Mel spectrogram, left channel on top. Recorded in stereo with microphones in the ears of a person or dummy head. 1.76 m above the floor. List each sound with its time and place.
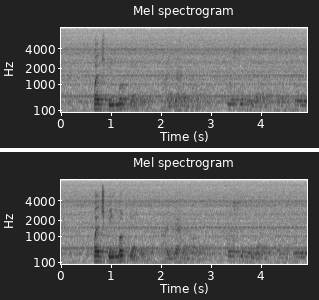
0.7 s a man speaking: 10° right (ahead or behind), 0.6 m; by 4.8 s 60° right (ahead or behind), 5.5 m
